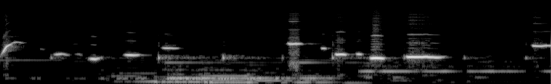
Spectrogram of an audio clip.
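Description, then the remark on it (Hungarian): A person whistles a lively bird-song imitation: quick, high chirps and short trills, then longer sustained warbling notes, moderately loud over a low hum and faint clinks. “Uram, fölléphet a fügyművésznek. Vidéki gyerek vagyok, a madaraktól tanultam.”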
